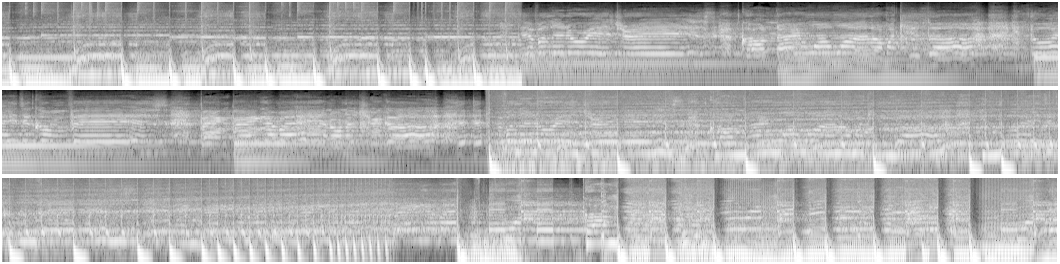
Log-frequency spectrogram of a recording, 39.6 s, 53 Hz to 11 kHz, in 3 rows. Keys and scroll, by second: 9.3-10.5 typing, 24.4-25.4 typing.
